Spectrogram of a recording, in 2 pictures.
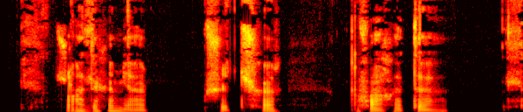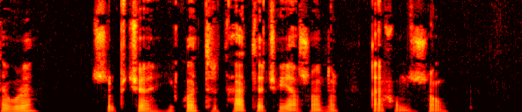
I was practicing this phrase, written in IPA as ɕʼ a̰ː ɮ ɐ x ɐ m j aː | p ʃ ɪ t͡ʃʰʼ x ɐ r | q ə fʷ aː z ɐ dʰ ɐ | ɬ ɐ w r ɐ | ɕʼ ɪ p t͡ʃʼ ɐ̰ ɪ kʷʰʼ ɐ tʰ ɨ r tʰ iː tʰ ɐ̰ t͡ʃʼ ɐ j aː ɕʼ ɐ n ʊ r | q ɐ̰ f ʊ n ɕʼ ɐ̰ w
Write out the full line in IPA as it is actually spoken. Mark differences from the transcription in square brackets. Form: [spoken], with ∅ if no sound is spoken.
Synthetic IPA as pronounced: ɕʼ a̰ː ɮ ɐ x ɐ m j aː | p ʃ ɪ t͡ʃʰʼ x ɐ r | q ə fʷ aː [ʁ] ɐ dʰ ɐ | ɬ ɐ w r ɐ | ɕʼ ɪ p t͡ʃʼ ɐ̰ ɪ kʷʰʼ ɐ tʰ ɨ r tʰ [aː] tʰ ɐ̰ t͡ʃʼ ɐ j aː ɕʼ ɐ n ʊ r | q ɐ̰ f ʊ n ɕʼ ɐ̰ w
